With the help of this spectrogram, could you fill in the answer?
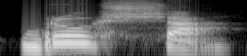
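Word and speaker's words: bruxa: the x it's indeed pronounced like a k followed by s taxi but here no the sound here is of s followed by h sh okay this is the sound so i'll say it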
